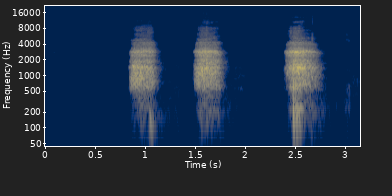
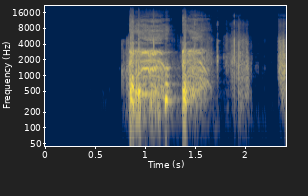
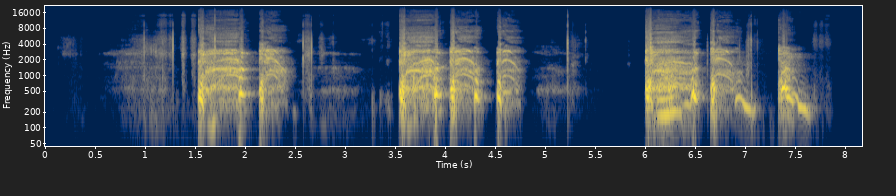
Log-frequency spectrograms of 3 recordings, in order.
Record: exhalation_length: 3.2 s
exhalation_amplitude: 15194
exhalation_signal_mean_std_ratio: 0.4
cough_length: 2.4 s
cough_amplitude: 32768
cough_signal_mean_std_ratio: 0.42
three_cough_length: 8.2 s
three_cough_amplitude: 32768
three_cough_signal_mean_std_ratio: 0.49
survey_phase: beta (2021-08-13 to 2022-03-07)
age: 18-44
gender: Female
wearing_mask: 'No'
symptom_none: true
symptom_onset: 4 days
smoker_status: Never smoked
respiratory_condition_asthma: false
respiratory_condition_other: true
recruitment_source: Test and Trace
submission_delay: 2 days
covid_test_result: Negative
covid_test_method: ePCR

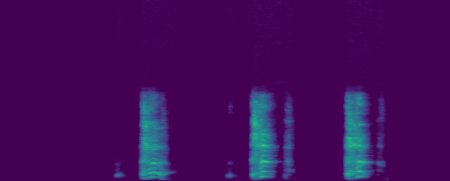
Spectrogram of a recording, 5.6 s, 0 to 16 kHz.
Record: three_cough_length: 5.6 s
three_cough_amplitude: 9629
three_cough_signal_mean_std_ratio: 0.29
survey_phase: beta (2021-08-13 to 2022-03-07)
age: 45-64
gender: Female
wearing_mask: 'No'
symptom_cough_any: true
symptom_runny_or_blocked_nose: true
symptom_headache: true
smoker_status: Ex-smoker
respiratory_condition_asthma: false
respiratory_condition_other: false
recruitment_source: Test and Trace
submission_delay: 2 days
covid_test_result: Positive
covid_test_method: RT-qPCR
covid_ct_value: 17.9
covid_ct_gene: ORF1ab gene
covid_ct_mean: 18.6
covid_viral_load: 800000 copies/ml
covid_viral_load_category: Low viral load (10K-1M copies/ml)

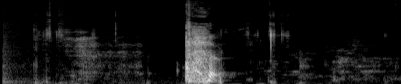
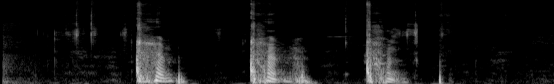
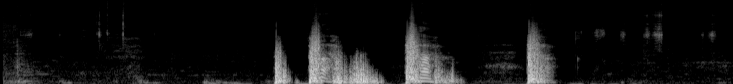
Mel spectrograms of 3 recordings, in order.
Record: cough_length: 4.0 s
cough_amplitude: 29652
cough_signal_mean_std_ratio: 0.27
three_cough_length: 5.5 s
three_cough_amplitude: 32768
three_cough_signal_mean_std_ratio: 0.36
exhalation_length: 7.3 s
exhalation_amplitude: 32768
exhalation_signal_mean_std_ratio: 0.36
survey_phase: alpha (2021-03-01 to 2021-08-12)
age: 45-64
gender: Male
wearing_mask: 'No'
symptom_diarrhoea: true
smoker_status: Ex-smoker
respiratory_condition_asthma: false
respiratory_condition_other: false
recruitment_source: REACT
submission_delay: 2 days
covid_test_result: Negative
covid_test_method: RT-qPCR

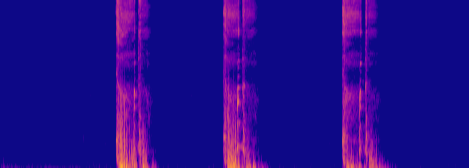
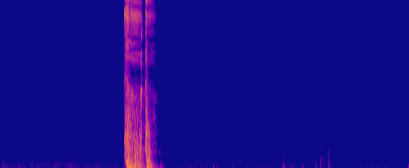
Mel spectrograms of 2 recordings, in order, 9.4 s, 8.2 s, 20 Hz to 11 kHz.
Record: three_cough_length: 9.4 s
three_cough_amplitude: 26451
three_cough_signal_mean_std_ratio: 0.29
cough_length: 8.2 s
cough_amplitude: 26837
cough_signal_mean_std_ratio: 0.2
survey_phase: beta (2021-08-13 to 2022-03-07)
age: 45-64
gender: Female
wearing_mask: 'No'
symptom_none: true
symptom_onset: 12 days
smoker_status: Never smoked
respiratory_condition_asthma: false
respiratory_condition_other: false
recruitment_source: REACT
submission_delay: 1 day
covid_test_result: Negative
covid_test_method: RT-qPCR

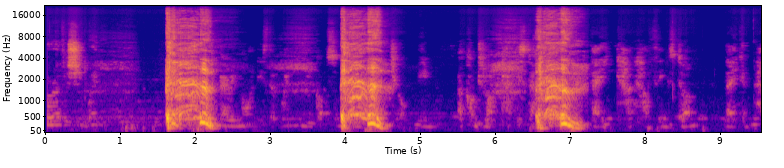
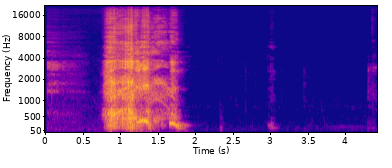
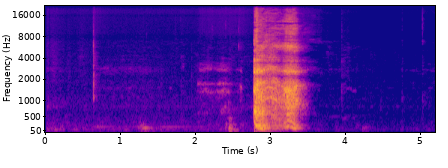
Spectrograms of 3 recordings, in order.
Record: three_cough_length: 9.6 s
three_cough_amplitude: 32768
three_cough_signal_mean_std_ratio: 0.38
cough_length: 4.4 s
cough_amplitude: 32768
cough_signal_mean_std_ratio: 0.34
exhalation_length: 5.2 s
exhalation_amplitude: 32768
exhalation_signal_mean_std_ratio: 0.25
survey_phase: beta (2021-08-13 to 2022-03-07)
age: 65+
gender: Male
wearing_mask: 'No'
symptom_cough_any: true
smoker_status: Ex-smoker
respiratory_condition_asthma: false
respiratory_condition_other: false
recruitment_source: REACT
submission_delay: 5 days
covid_test_result: Negative
covid_test_method: RT-qPCR
influenza_a_test_result: Negative
influenza_b_test_result: Negative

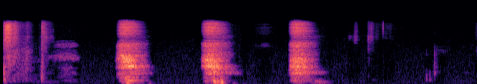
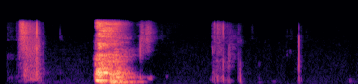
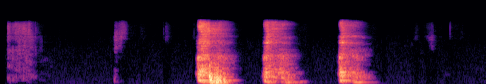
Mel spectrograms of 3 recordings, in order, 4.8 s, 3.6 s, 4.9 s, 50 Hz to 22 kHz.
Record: exhalation_length: 4.8 s
exhalation_amplitude: 7968
exhalation_signal_mean_std_ratio: 0.33
cough_length: 3.6 s
cough_amplitude: 22536
cough_signal_mean_std_ratio: 0.26
three_cough_length: 4.9 s
three_cough_amplitude: 23577
three_cough_signal_mean_std_ratio: 0.27
survey_phase: beta (2021-08-13 to 2022-03-07)
age: 18-44
gender: Male
wearing_mask: 'No'
symptom_none: true
smoker_status: Never smoked
respiratory_condition_asthma: false
respiratory_condition_other: false
recruitment_source: REACT
submission_delay: 3 days
covid_test_result: Negative
covid_test_method: RT-qPCR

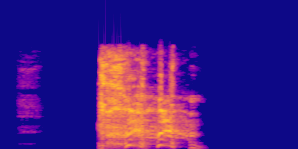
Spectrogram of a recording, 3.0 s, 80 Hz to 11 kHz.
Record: cough_length: 3.0 s
cough_amplitude: 31437
cough_signal_mean_std_ratio: 0.47
survey_phase: beta (2021-08-13 to 2022-03-07)
age: 45-64
gender: Male
wearing_mask: 'No'
symptom_cough_any: true
symptom_runny_or_blocked_nose: true
symptom_sore_throat: true
symptom_headache: true
symptom_onset: 5 days
smoker_status: Ex-smoker
respiratory_condition_asthma: false
respiratory_condition_other: false
recruitment_source: Test and Trace
submission_delay: 1 day
covid_test_result: Positive
covid_test_method: LAMP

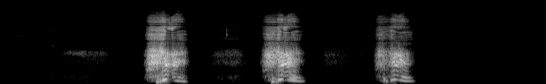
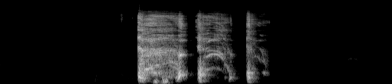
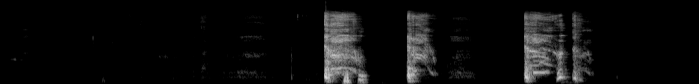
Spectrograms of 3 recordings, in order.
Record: exhalation_length: 5.5 s
exhalation_amplitude: 28273
exhalation_signal_mean_std_ratio: 0.33
cough_length: 3.9 s
cough_amplitude: 31739
cough_signal_mean_std_ratio: 0.34
three_cough_length: 7.0 s
three_cough_amplitude: 32215
three_cough_signal_mean_std_ratio: 0.28
survey_phase: beta (2021-08-13 to 2022-03-07)
age: 45-64
gender: Female
wearing_mask: 'No'
symptom_cough_any: true
symptom_new_continuous_cough: true
symptom_runny_or_blocked_nose: true
symptom_sore_throat: true
symptom_fatigue: true
symptom_other: true
symptom_onset: 1 day
smoker_status: Never smoked
respiratory_condition_asthma: false
respiratory_condition_other: false
recruitment_source: Test and Trace
submission_delay: 1 day
covid_test_result: Negative
covid_test_method: RT-qPCR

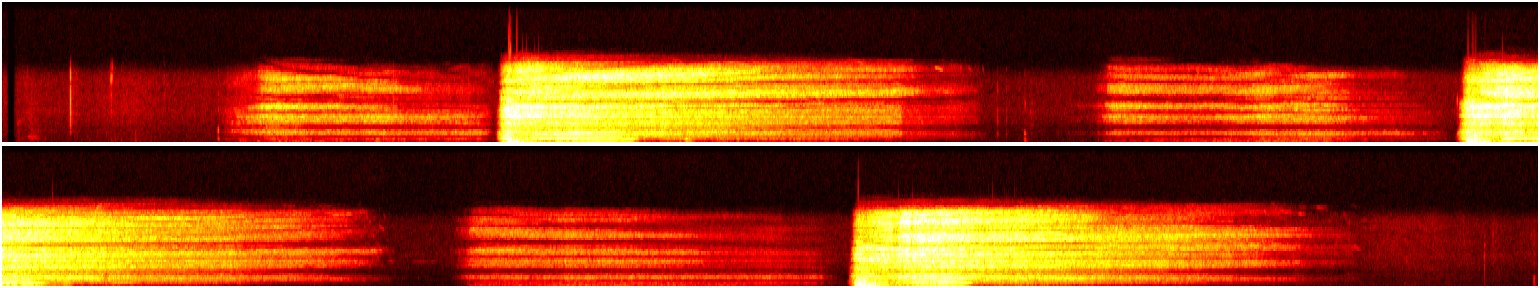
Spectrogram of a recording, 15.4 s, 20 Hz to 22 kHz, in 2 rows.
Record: exhalation_length: 15.4 s
exhalation_amplitude: 32398
exhalation_signal_mean_std_ratio: 0.35
survey_phase: beta (2021-08-13 to 2022-03-07)
age: 18-44
gender: Female
wearing_mask: 'No'
symptom_cough_any: true
symptom_runny_or_blocked_nose: true
symptom_shortness_of_breath: true
symptom_fatigue: true
symptom_headache: true
symptom_onset: 2 days
smoker_status: Never smoked
respiratory_condition_asthma: true
respiratory_condition_other: false
recruitment_source: Test and Trace
submission_delay: 2 days
covid_test_result: Positive
covid_test_method: RT-qPCR
covid_ct_value: 24.3
covid_ct_gene: N gene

